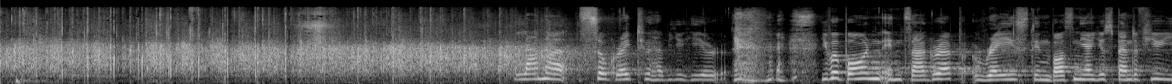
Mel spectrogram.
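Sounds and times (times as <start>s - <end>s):
room full of people clapping: 0.0s - 6.4s
speech: 5.2s - 11.7s
laughter: 7.3s - 8.0s.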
